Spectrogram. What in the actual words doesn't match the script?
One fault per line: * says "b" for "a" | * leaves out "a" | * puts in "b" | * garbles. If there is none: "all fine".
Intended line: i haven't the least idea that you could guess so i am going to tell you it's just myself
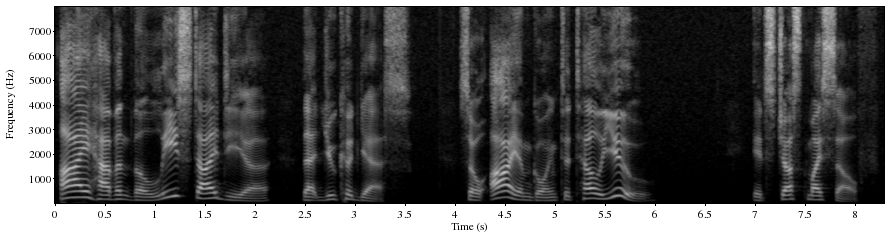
all fine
